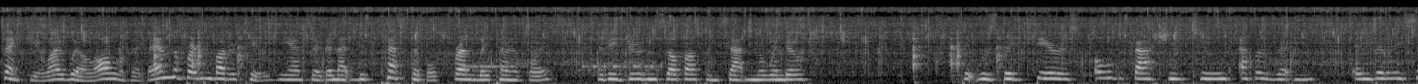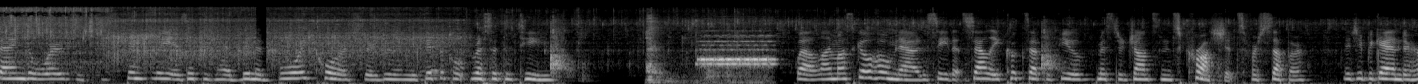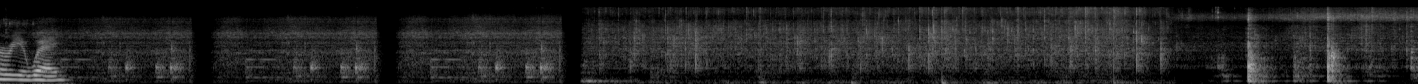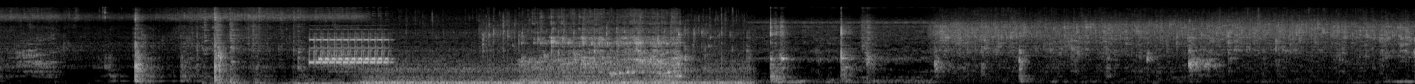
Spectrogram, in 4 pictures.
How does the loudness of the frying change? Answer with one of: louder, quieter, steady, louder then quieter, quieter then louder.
quieter then louder.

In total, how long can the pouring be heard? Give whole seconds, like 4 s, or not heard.
2 s.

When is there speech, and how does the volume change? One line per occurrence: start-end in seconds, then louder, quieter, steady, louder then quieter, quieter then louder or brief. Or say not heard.
0.0-8.1 steady
9.6-19.9 steady
22.1-29.0 steady.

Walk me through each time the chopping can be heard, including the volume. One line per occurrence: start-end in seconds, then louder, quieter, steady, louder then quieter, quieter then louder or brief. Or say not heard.
not heard.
